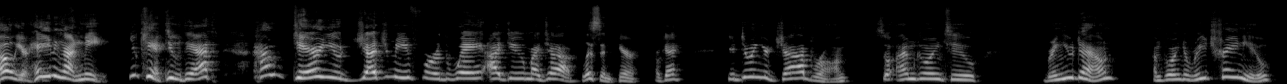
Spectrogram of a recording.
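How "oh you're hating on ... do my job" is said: high voice of the younger generation. Imitating this generation reacting to criticism: imitating this generation. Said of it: "this generation calls it hating".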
